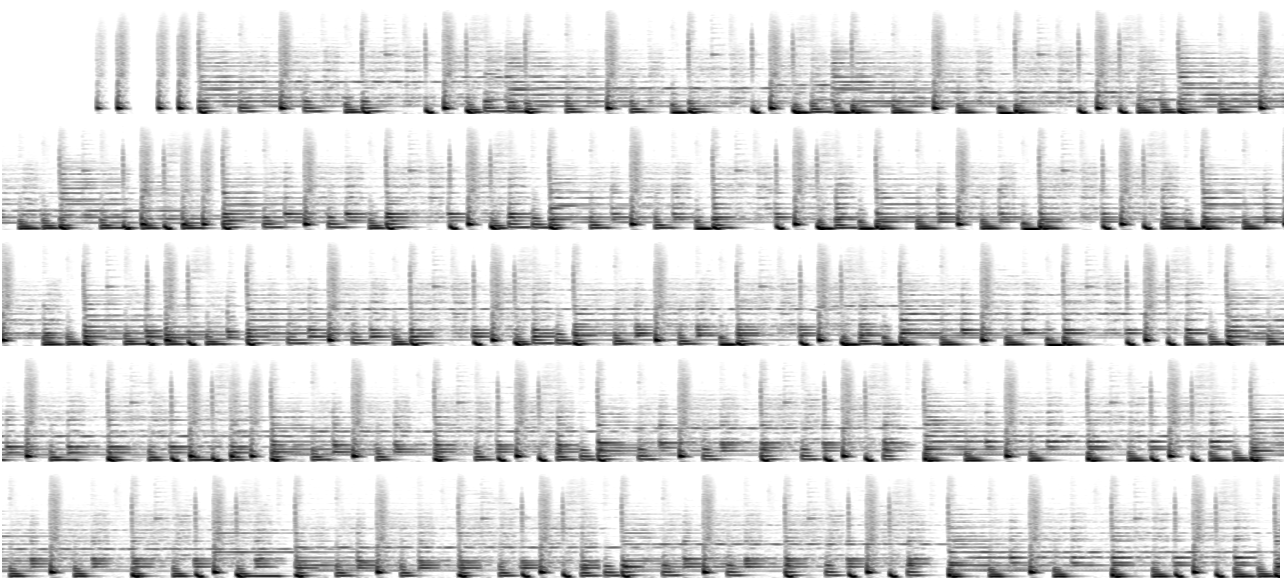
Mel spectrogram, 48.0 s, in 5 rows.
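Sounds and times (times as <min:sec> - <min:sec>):
B-flat backing track for male vocals: 0:01.3 - 0:48.0.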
